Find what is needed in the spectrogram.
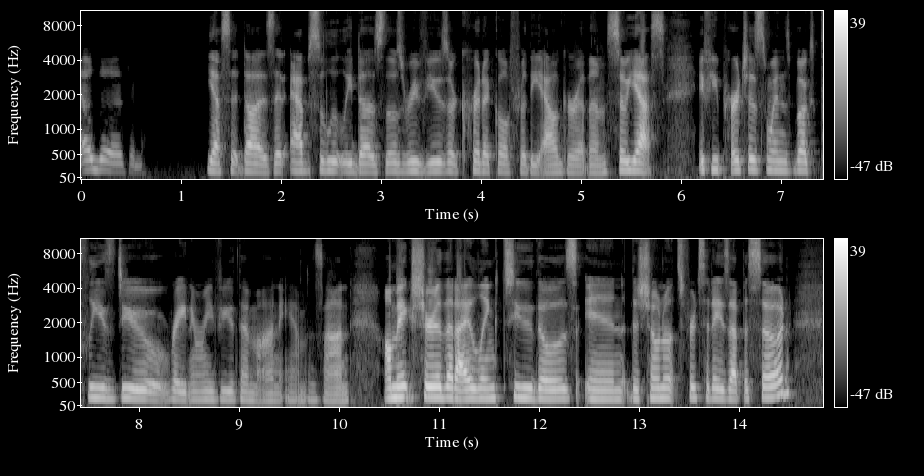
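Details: Adult woman speaking; ordinary speech.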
